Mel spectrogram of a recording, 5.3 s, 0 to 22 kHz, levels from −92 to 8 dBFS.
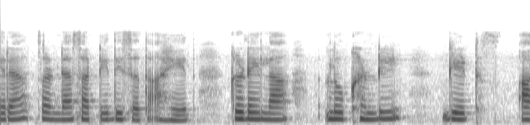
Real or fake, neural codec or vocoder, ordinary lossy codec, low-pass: fake; codec, 16 kHz, 16 kbps, FreqCodec, larger model; none; none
